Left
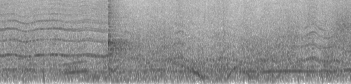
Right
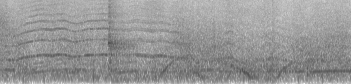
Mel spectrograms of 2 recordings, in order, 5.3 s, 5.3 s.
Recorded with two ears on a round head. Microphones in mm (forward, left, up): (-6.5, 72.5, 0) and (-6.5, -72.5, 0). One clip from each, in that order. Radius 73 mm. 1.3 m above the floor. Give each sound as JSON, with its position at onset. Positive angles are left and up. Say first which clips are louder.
{"t": 1.6, "sound": "a thud", "louder": "left 5 dB", "side_deg": 40, "distance_m": 9.0}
